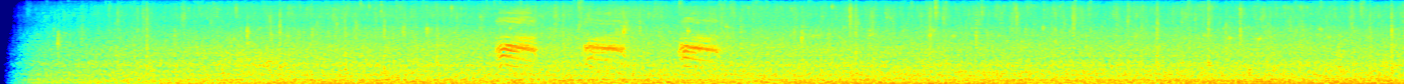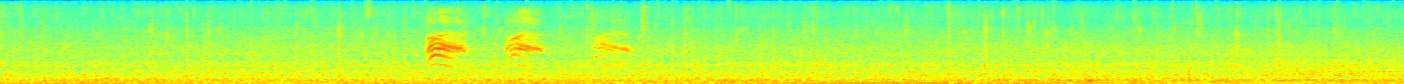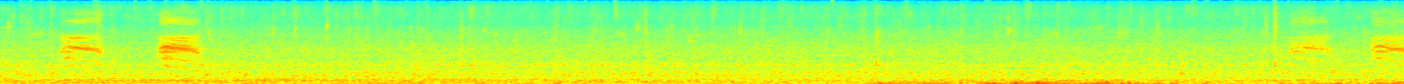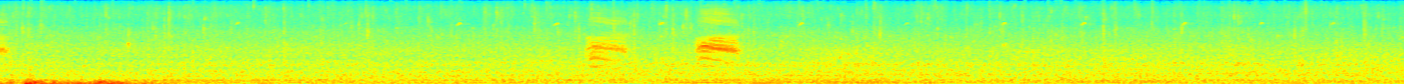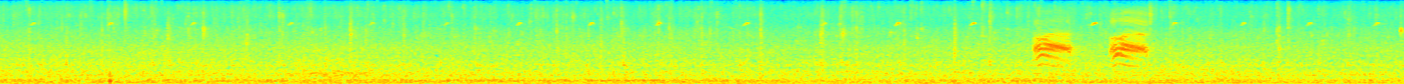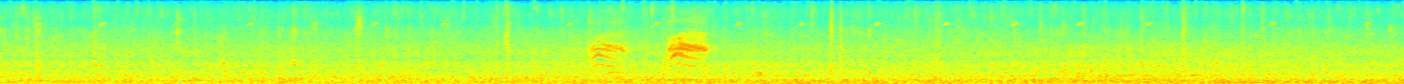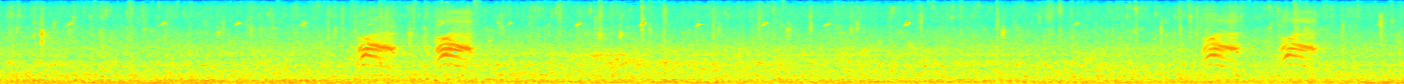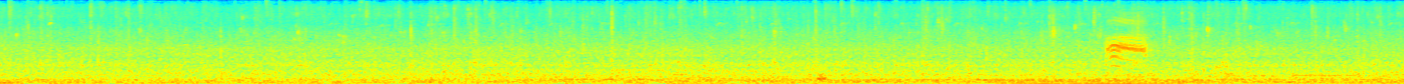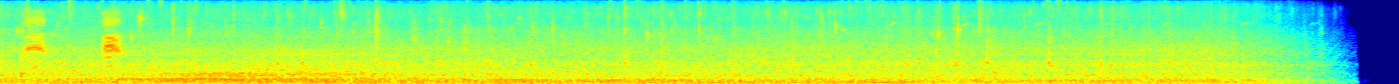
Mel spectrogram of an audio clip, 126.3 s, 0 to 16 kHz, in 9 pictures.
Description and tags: Crow-in-distance
Rainy day, a lonely crow sits on a tree and caws. Several calls at a distance. Almost inaudible traffic. Recorded in a Swiss village, 1000 meters above sea level.
field-recording, Singlecrow, lightrain, bird, nature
